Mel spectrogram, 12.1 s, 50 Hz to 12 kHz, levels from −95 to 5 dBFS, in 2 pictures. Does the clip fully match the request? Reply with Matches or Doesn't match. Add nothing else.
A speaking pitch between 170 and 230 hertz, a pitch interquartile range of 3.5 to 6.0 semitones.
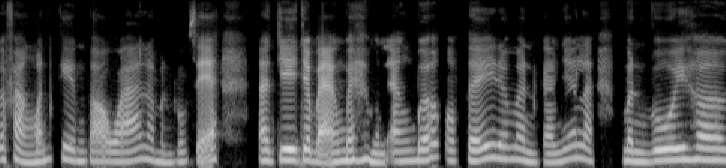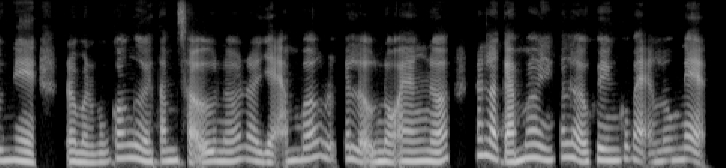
Doesn't match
